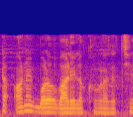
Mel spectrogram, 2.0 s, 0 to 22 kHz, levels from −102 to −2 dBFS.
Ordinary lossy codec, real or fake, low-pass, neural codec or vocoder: MP3, 48 kbps; fake; 7.2 kHz; vocoder, 44.1 kHz, 128 mel bands every 512 samples, BigVGAN v2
